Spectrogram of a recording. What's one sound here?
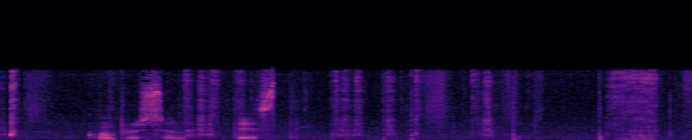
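A marker scratches and squeaks across paper.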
